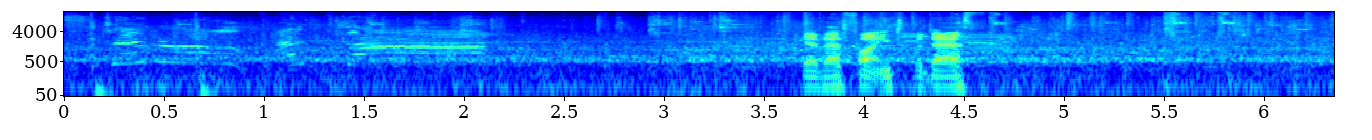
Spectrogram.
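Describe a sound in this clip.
Swords clash and warriors shout in a large battle.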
